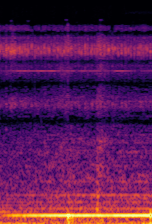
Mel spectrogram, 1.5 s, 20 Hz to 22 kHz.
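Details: Studio guitar pedalboard chain into an amp: a constant low electrical hum at one fixed pitch. It was later traced to the Strymon El Capistan sharing a ground with the Keeley Katana, and fixed by moving the Katana onto a shared ground with the TS-9.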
